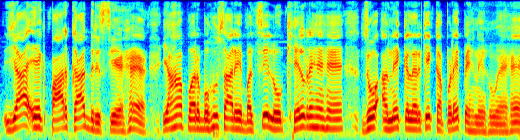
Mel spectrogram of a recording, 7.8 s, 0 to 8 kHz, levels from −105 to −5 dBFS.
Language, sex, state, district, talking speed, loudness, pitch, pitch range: Hindi, male, Jharkhand, Ranchi, 175 wpm, -13 LUFS, 160 Hz, 140-180 Hz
